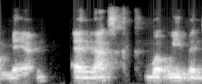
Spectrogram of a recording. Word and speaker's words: Man: Well, so before my grandpa immigrated to America, it was pronounced Mon. But ever since he moved to America, it's now Man.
